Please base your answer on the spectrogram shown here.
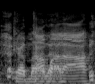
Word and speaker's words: Kamala: Every syllable. Kamala. With the tongue roll.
